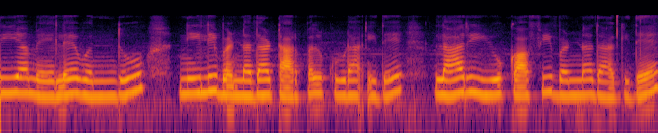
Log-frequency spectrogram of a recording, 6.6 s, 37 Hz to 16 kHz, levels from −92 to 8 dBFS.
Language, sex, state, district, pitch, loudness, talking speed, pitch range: Kannada, female, Karnataka, Raichur, 210 Hz, -20 LUFS, 90 wpm, 200-230 Hz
